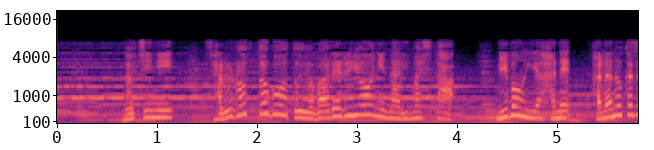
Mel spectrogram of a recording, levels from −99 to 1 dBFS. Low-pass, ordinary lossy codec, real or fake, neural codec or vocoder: 7.2 kHz; none; real; none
